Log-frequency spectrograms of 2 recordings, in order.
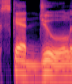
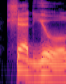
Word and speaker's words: schedule: to in British English similarly schedule may sound like skjul in the US but shed Ule in the UK both pronunciations are correct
